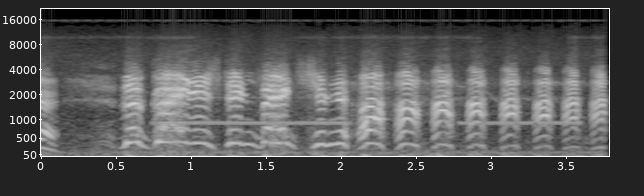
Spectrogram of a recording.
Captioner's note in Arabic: يضحك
